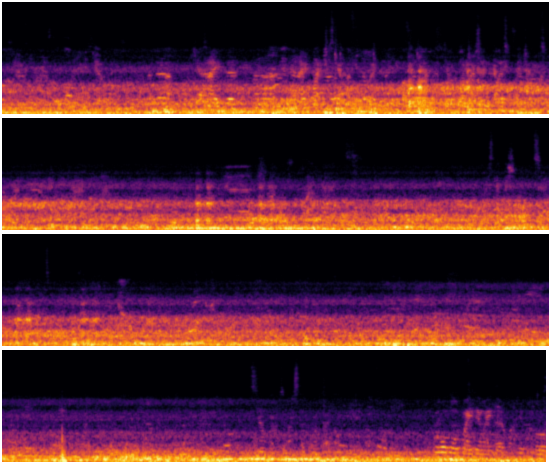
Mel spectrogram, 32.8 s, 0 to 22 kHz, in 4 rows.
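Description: Manchester Metrolink Bombardier M5000 tram running along the track, heard from inside the driver's cab: a steady low rumble of wheels on rail and traction motors with scattered light clicks. There is one sharp knock about three-quarters of the way through.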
